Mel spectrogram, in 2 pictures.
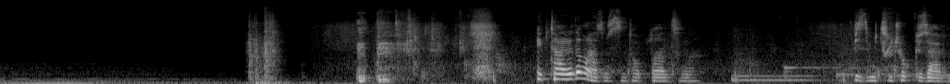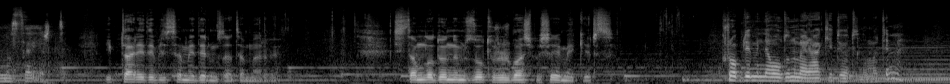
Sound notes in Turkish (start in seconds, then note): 2.4 Kapı açıldı; 3.5 Hakan boğazını temizledi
